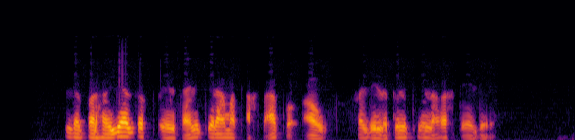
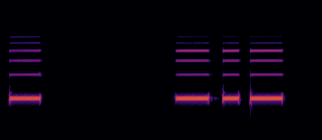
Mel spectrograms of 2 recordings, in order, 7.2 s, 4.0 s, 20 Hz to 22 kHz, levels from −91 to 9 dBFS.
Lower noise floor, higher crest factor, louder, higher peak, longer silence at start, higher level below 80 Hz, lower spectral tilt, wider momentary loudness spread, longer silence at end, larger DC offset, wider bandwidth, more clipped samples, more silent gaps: second, -77 dBFS vs under -90 dBFS; first, 18 dB vs 10 dB; first, -18 LUFS vs -34 LUFS; first, 0 dBFS vs -28 dBFS; first, 0.85 s vs 0.1 s; first, -44 dBFS vs under -90 dBFS; first, -13 dB/octave vs 7 dB/octave; first, 15 LU vs 6 LU; first, 1.1 s vs 0.5 s; neither; second, 2.3 kHz vs 7.8 kHz; neither; second, none vs 0.54-2.16 s, 3.01-3.10 s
